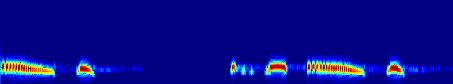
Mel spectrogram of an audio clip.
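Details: Spotted dove giving its provoking call toward wild doves. A long descending rolling coo and a hoot finish one phrase. Then a full phrase repeats: stuttered notes, an arched coo, a drawn-out purr and a closing hoot.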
